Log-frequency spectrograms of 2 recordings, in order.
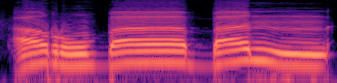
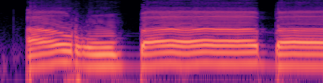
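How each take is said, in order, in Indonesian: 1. Kata itu berakhir dengan bunyi n. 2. Kata itu berakhir dengan vokal a panjang. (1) "Kalau kita tak berhenti" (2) "tapi kita berhenti kan?"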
